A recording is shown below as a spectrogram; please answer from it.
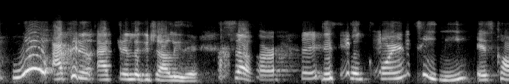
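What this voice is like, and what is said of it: Usual voice. Nothing is said of it.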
